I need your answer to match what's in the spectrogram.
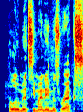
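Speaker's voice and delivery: put-on dog voice. Greeting the guest Mitzi: voicing the dog Rex. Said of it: "Rex is now the third co-host".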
